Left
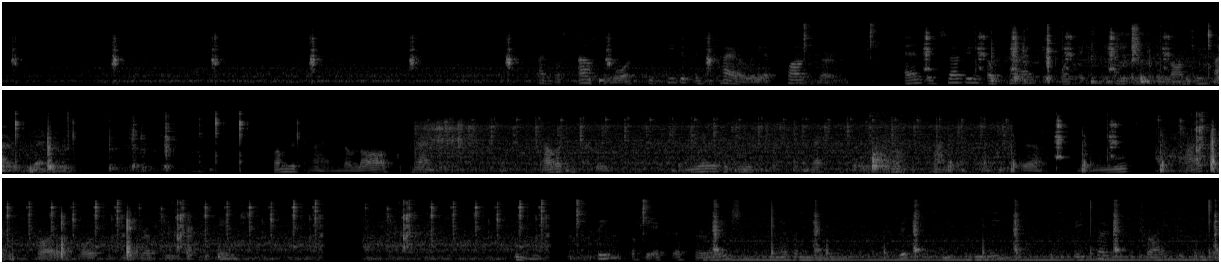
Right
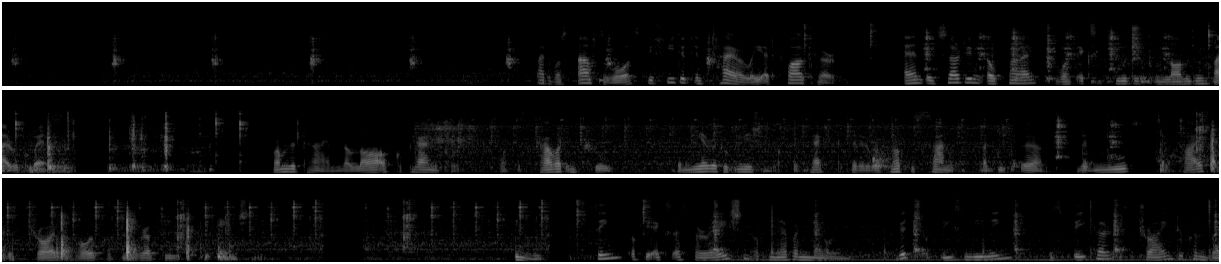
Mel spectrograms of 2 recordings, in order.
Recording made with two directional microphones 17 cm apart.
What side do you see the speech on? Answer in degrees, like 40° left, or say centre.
40° right.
